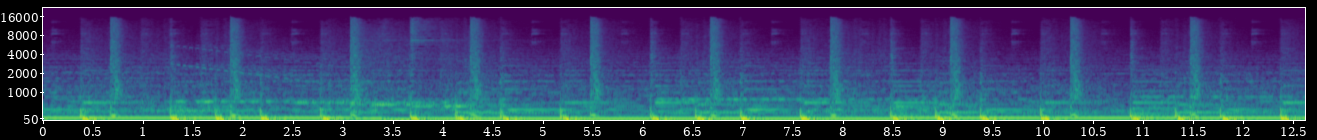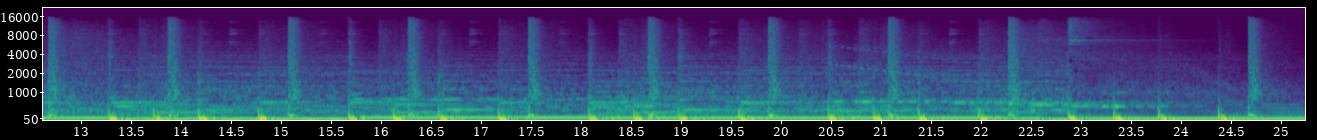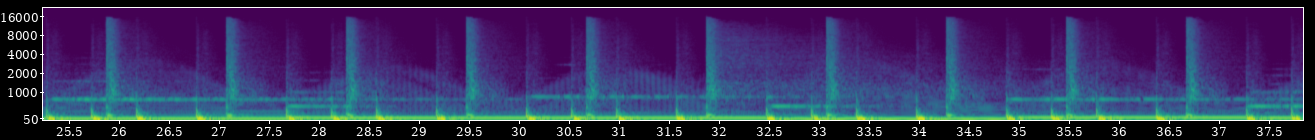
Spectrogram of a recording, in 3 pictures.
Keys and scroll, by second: 1.7 space, 7.0 ctrl+0, 13.4 z, 15.8 space, 17.8 p, 26.6 ctrl+0, 27.3 z, 28.0 space, 37.5 ctrl+z.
